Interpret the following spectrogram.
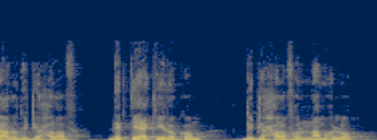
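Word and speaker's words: ر: পরবর্তী আরও 2টি হরফ দেখতে একই রকম। 2টি হরফের নাম হলো র এবং জা। র এবং জা। র হরফটি এখানে আমরা পোর করে উচ্চারণ করব, মোটা করে উচ্চারণ করব, এবং র হরফটি এক আলিফ টেনে পড়ব।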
